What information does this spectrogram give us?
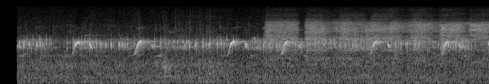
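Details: Striated pardalotes at a new nest in a shed roof, entering and leaving; short, sharp, slightly arched notes repeated roughly every three quarters of a second over a steady high insect drone.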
